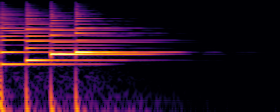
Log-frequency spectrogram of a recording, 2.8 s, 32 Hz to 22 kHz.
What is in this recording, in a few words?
C 7th C down, C7; arpeggiated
